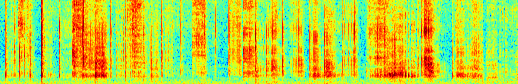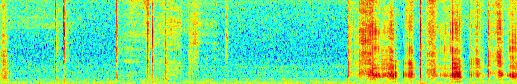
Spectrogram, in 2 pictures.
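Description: Long pointed white acrylic nails scratch and tap across a book-style Passenger "Whispers" CD case, a flat, rigid hardcover of green linen-textured cloth over board with a pasted illustrated paper label, lying on a table. Dry, bright scratching comes in bursts mixed with short crisp taps, falling quieter in the middle before a final round of scratching returns.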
